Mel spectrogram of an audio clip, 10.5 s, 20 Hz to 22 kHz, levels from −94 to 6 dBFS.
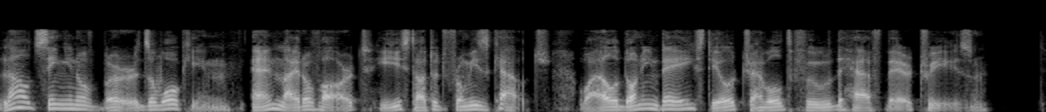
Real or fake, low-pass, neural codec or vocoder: fake; 7.2 kHz; codec, 24 kHz, 0.9 kbps, WavTokenizer, medium speech release version 2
